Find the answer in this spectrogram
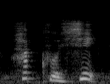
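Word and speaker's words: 白紙: 자, 흑백이 있고 백지 일본어 발음. 자, 흑백은 코크 мя크로 읽어주고 백지일 때에는 하쿠시 해서 하쿠로 읽어줍니다.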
